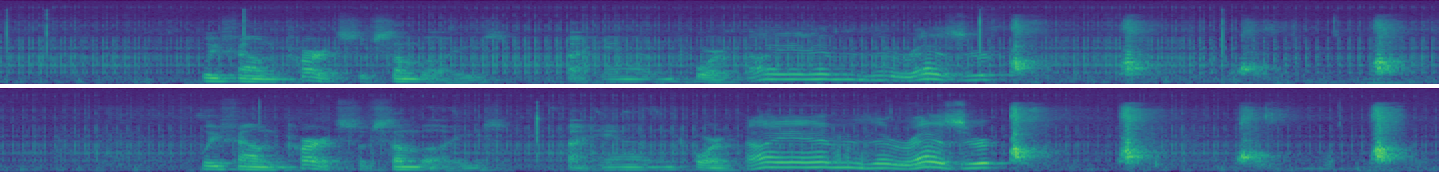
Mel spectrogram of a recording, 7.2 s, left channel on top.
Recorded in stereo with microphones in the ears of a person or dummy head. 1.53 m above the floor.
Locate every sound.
1.0 s a man speaking: 20° right (ahead or behind), 1.4 m
3.7 s a man speaking: 45° right (ahead or behind), 0.8 m
5.0 s a whoosh: 80° right, 0.8 m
